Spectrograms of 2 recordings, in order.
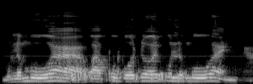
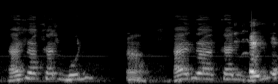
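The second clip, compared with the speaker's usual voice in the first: "Haza kalbun?" pitched much higher, rising at the end; high question tune; 7 semitones higher than usual. Shown as a demonstration. Teacher shows a question without the A. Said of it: "kita boleh buat tanya".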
